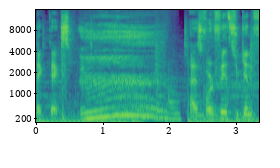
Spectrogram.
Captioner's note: breath in loudly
